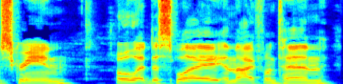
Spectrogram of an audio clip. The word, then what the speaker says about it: iPhone X: And lastly, after the iPhone 8 was the iPhone 10, the 10th anniversary iPhone. That's why they named it that, but it's spelled with the Roman numeral 10.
